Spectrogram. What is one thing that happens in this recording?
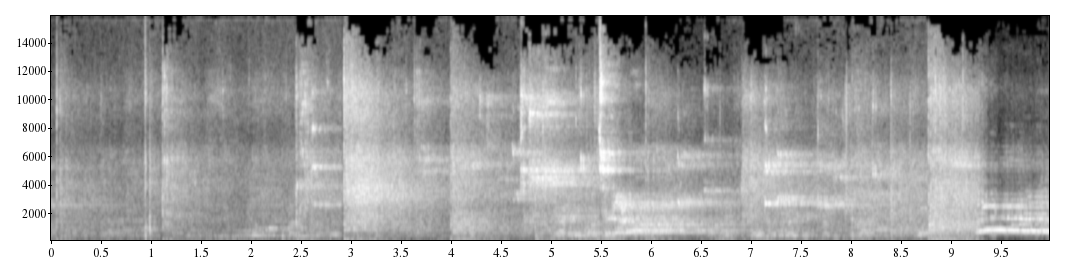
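A volleyball is smacked hard, echoing around a large hall.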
